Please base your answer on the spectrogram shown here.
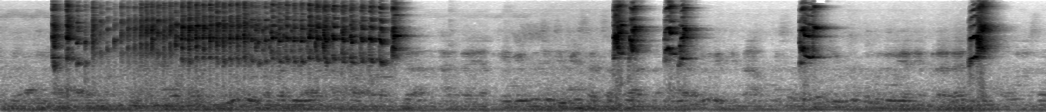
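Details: Lovebird in a sustained three-second stream of dense, shrill twittering, followed by several short sharp chirp bursts spaced out over the following seconds.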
